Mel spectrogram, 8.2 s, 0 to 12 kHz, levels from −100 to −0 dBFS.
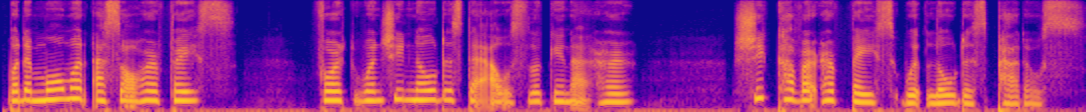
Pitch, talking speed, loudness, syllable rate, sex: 235 Hz, 175 wpm, -19 LUFS, 4.8 syllables/s, female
